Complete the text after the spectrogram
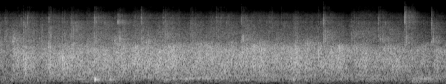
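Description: A short burst of audience applause: many hands clapping in a dense, steady crackle at an even, fairly loud level for a few seconds, with no voices over it.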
